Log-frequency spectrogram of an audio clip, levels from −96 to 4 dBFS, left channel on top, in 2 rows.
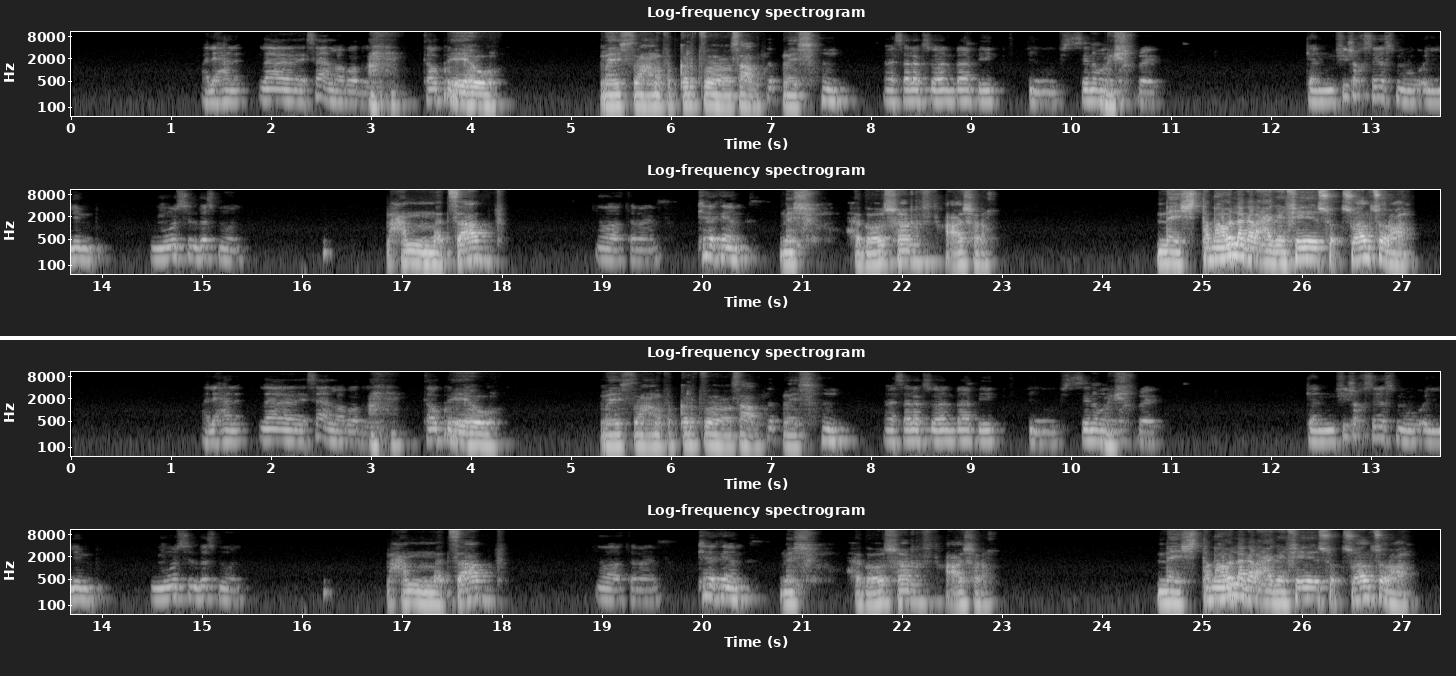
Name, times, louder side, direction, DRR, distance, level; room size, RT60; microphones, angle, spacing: voice 1, 1.3-3.1 3.5-4.1 6.1-6.3 6.9-7.8 8.1-9.3 9.6-10.9 12.3-14.1 14.5-15.4 18.9-19.6 20.0-20.6 25.0-25.6, left 1 dB, 25° left, 0.4 m, -32 dB
voice 2, 3.0-3.3 3.8-4.3 5.3-7.4 10.3-10.6 16.8-18.0 20.8-21.2 21.4-22.9 24.5-27.1, left 4 dB, 80° left, 0.4 m, -24 dB
2.0 x 2.0 x 3.0 m
head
